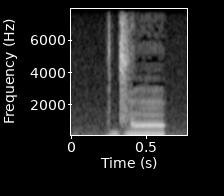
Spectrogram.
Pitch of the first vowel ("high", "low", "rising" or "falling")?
high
